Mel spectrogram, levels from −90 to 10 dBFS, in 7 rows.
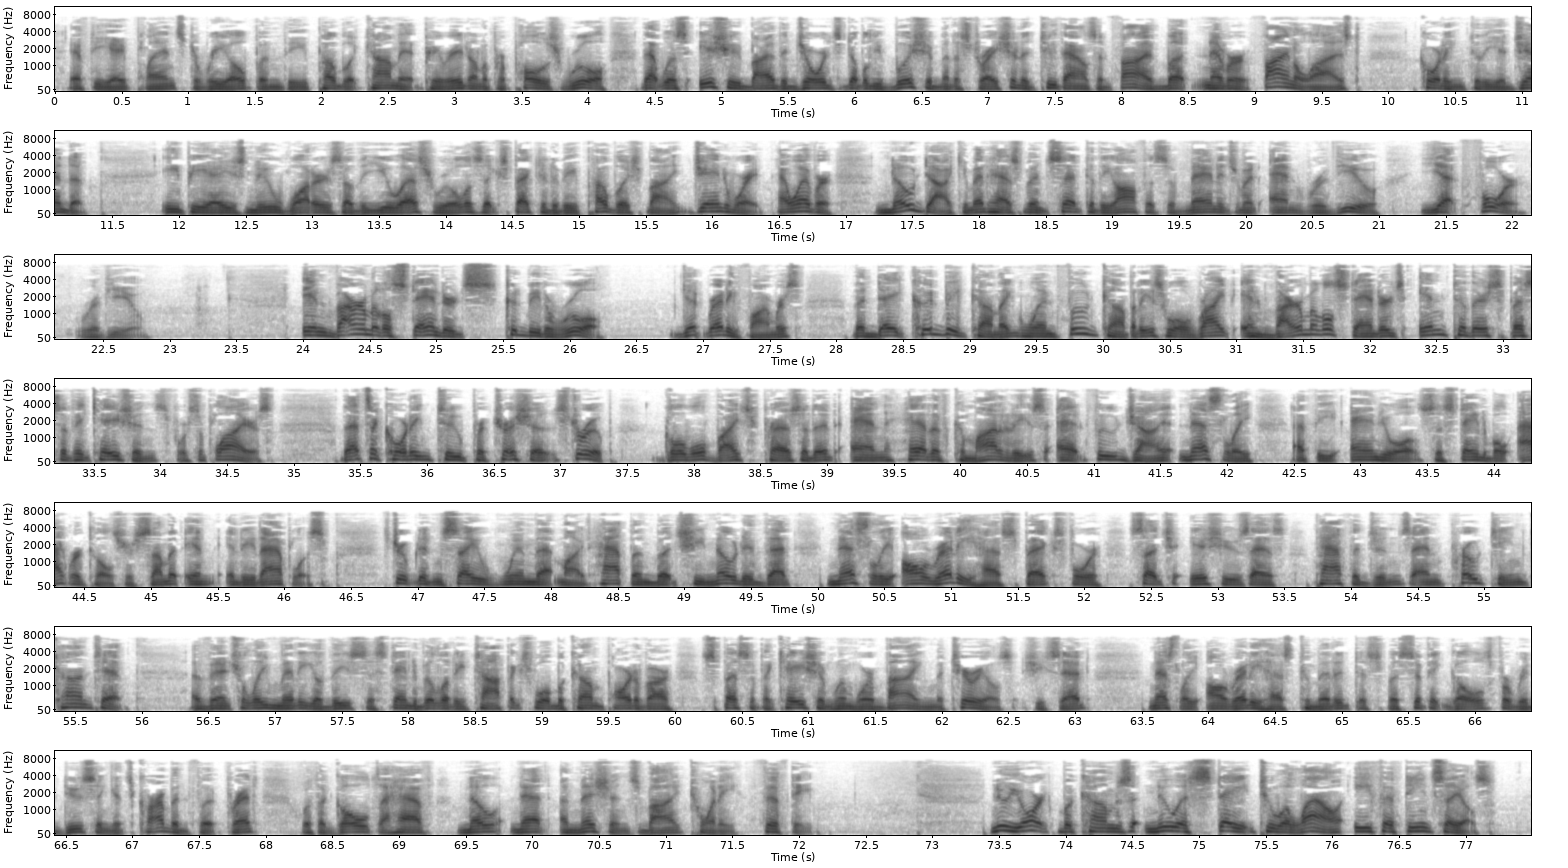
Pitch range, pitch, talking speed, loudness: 95-125 Hz, 110 Hz, 140 wpm, -15 LUFS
